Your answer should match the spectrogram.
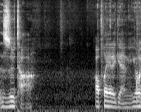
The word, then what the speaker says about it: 朱塔: He pronounces it ZooTay.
